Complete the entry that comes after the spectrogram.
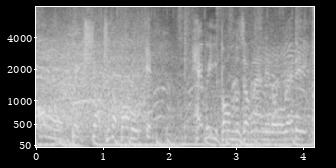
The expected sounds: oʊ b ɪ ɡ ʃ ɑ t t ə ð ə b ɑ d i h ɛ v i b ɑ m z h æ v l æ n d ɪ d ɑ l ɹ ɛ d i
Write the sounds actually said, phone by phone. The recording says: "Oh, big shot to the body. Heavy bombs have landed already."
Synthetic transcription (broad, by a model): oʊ b ɪ ɡ ʃ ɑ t t ə ð ə b ɑ d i h ɛ v i b ɑ m z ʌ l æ n d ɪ d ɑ l ɹ ɛ d i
